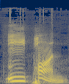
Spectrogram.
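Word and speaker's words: epon (εἶπον): That's pronounced, number one, the past tense of the first person, I, epon, E-P-O-N, epon, I said.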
